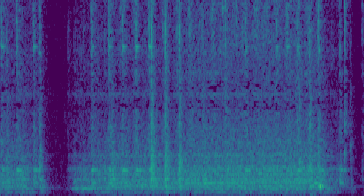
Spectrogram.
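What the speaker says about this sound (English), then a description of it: "So we're finished with the sewing machine now." A sewing machine stitches fabric for a large shoulder bag in a fast, even whir with a rapid needle patter, close to the microphone, briefly pausing near the start.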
